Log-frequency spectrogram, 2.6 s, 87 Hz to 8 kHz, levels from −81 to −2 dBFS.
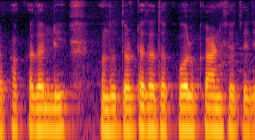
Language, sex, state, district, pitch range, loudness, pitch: Kannada, male, Karnataka, Koppal, 120-125 Hz, -16 LUFS, 120 Hz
